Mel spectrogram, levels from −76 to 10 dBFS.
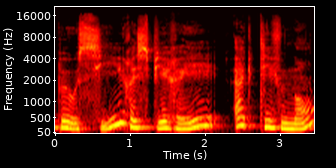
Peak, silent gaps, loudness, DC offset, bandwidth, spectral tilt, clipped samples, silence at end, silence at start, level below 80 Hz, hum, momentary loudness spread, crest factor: -6 dBFS; none; -18 LUFS; under 0.1%; 17.5 kHz; -5 dB/octave; under 0.1%; 0 s; 0 s; -70 dBFS; none; 5 LU; 12 dB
